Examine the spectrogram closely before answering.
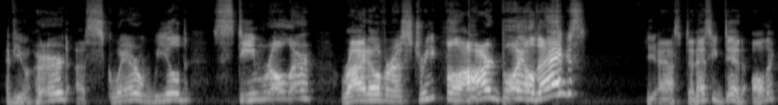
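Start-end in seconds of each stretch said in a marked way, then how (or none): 0.1-7.3 rising, excited question building louder; eccentric noise doctor. Acted. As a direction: build to a high, loud finish.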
